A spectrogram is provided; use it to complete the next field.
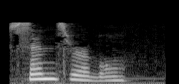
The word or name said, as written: censorable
